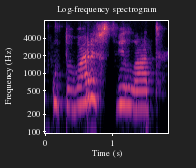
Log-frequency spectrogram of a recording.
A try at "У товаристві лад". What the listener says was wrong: У товаристві. В товаристві. На і наголос. У товаристві лад.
